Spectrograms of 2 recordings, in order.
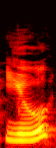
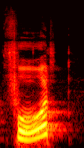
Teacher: Ke-28 ada suara u, ya, u, suara yang u yang panjang, ya. Contohnya, letter O dan U pada kata you, ya, you dibaca panjang.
